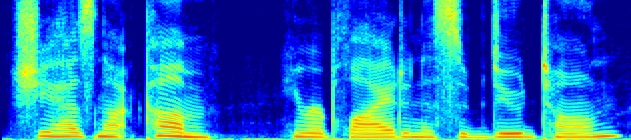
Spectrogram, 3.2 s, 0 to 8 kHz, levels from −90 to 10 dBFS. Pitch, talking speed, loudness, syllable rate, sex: 210 Hz, 190 wpm, -16 LUFS, 4.4 syllables/s, female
